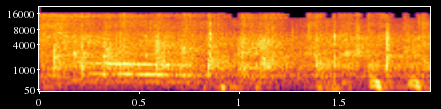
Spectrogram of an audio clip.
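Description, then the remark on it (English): An audience applauds steadily for about two seconds, a dense crackle of many hands clapping at once, with faint murmuring voices underneath. “a big round of applause there.”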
